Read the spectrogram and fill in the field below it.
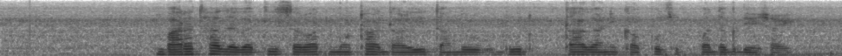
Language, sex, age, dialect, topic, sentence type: Marathi, male, 25-30, Standard Marathi, agriculture, statement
